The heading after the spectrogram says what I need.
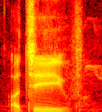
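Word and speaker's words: achieve: ऐसे अल्फाज में आवाज़ डबल ई के बराबर हो जाती है, मसलन डिसीव, अचीव।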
